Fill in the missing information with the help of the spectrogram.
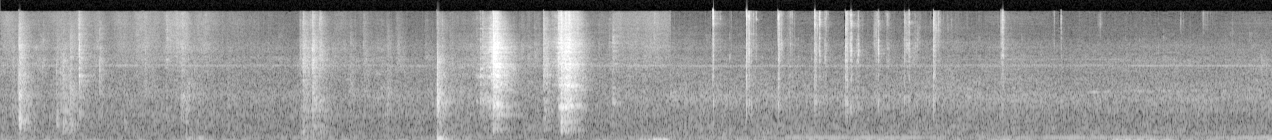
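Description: Kitchen handling clatter: four short, loud noises in the first half, then a scatter of light clicks, over a steady low hum.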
